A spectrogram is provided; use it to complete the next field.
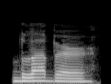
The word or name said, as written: blubberingly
